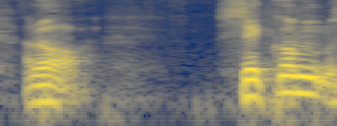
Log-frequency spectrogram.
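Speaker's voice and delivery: usual speaking voice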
